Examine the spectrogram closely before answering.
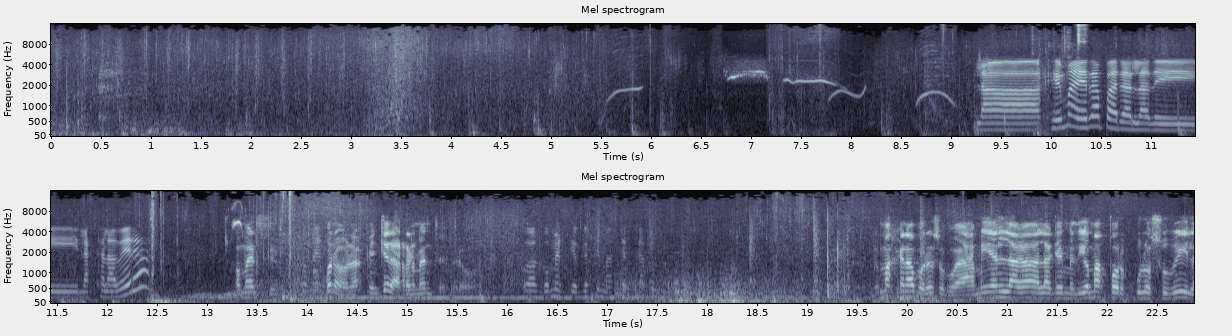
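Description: Sea waves wash against a wooden ship.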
